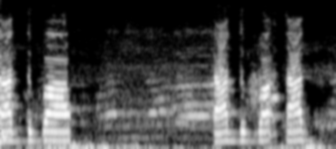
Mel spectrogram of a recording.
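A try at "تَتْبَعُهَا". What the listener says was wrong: তাদ নয়, তাদ নয়, তাত। তা জবর তাত, আর তা দাল হয়ে যাচ্ছে, তাদ হয়ে যাচ্ছে। তাতবাউহা রাদিফা।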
